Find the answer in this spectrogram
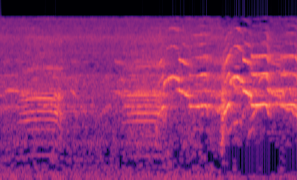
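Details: Carnaby's black cockatoos at a bird bath in Subiaco, Perth, Western Australia, give drawn-out, wailing, slightly nasal calls that overlap and grow louder and busier in the second half.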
